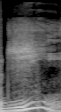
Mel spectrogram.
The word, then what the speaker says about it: Jin: We're bringing back Mugen Jean, which I still just want to call him Jin, but it's Jean, I guess is what we say.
